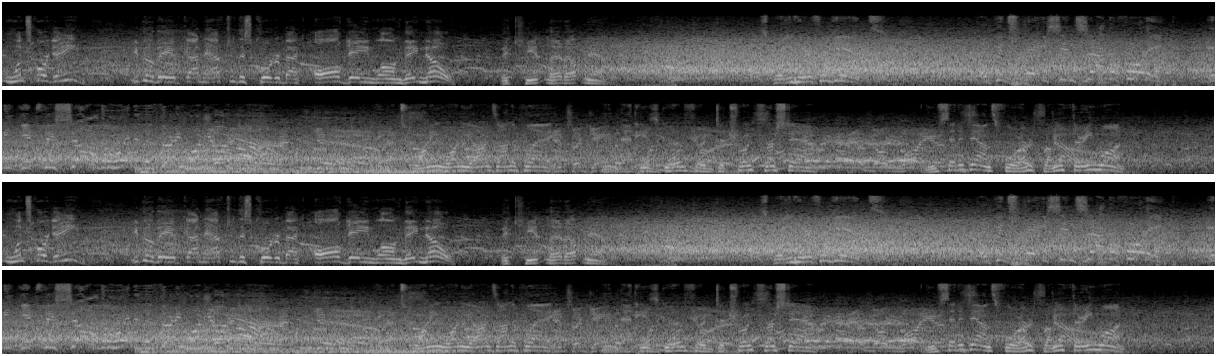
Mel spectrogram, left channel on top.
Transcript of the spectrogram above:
one-score game. Even though they have gotten after this quarterback all game long, they know they can't let up now. Screen here for Gibbs. Open space inside the 40. And he gets this all the way to the 31-yard line. They got 21 yards on the play. And that is good for Detroit 1st down. New set of downs for him from the 31.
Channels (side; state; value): both; identical; correlation 1.00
